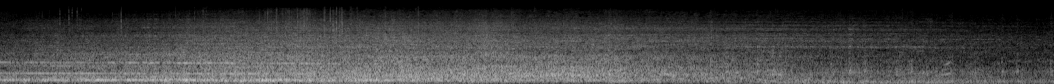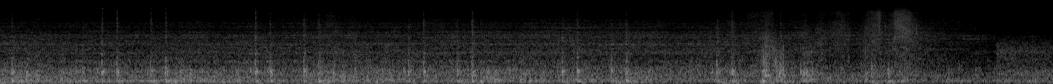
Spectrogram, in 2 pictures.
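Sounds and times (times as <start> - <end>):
electric train rumbling past: 0.0 - 21.0.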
